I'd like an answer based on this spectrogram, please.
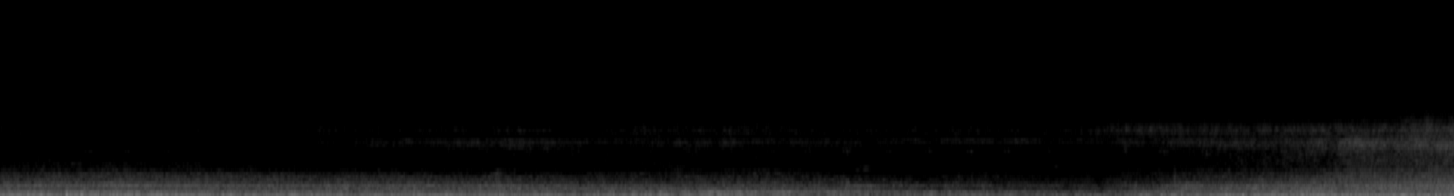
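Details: Honey bees being moved from a traditional log hive into a modern hive during beekeeping: a steady, dense hum fills the whole stretch without a break, with a rough texture that holds at an even loudness.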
